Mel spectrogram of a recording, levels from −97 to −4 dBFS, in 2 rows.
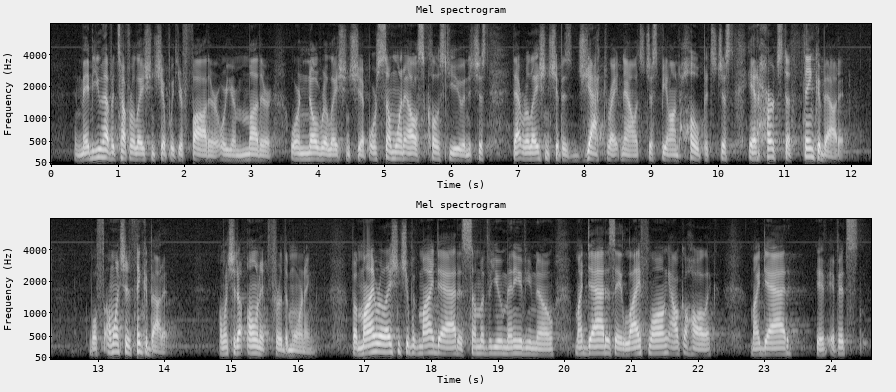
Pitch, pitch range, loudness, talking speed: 125 Hz, 115-140 Hz, -22 LUFS, 205 wpm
